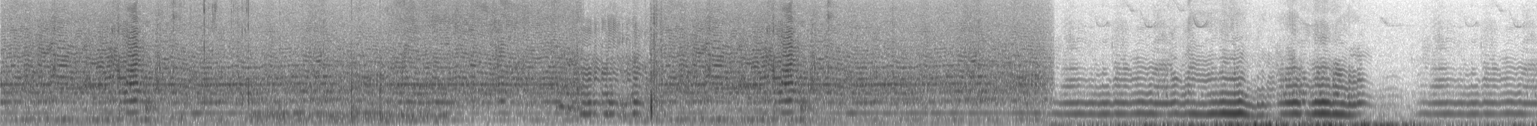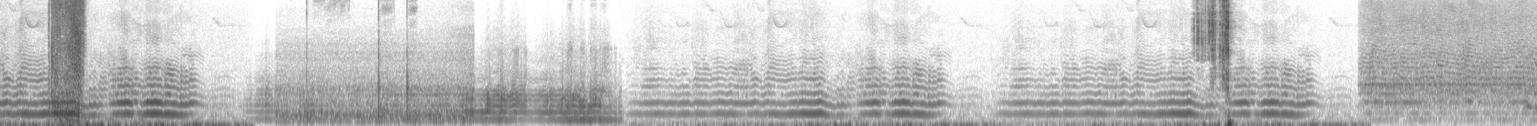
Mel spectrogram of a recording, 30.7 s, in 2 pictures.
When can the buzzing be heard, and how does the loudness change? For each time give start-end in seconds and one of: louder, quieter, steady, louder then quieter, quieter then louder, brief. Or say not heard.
0.0-30.7 quieter.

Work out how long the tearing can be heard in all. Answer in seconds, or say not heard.
2 s.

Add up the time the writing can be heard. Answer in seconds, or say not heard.
4 s.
